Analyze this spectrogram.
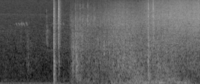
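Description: A tree cracks and crashes to the ground.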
